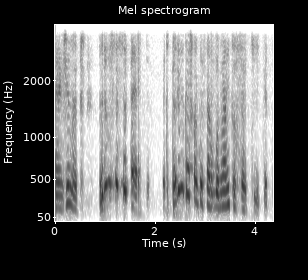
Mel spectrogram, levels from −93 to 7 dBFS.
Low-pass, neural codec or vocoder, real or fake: 3.6 kHz; codec, 44.1 kHz, 2.6 kbps, DAC; fake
